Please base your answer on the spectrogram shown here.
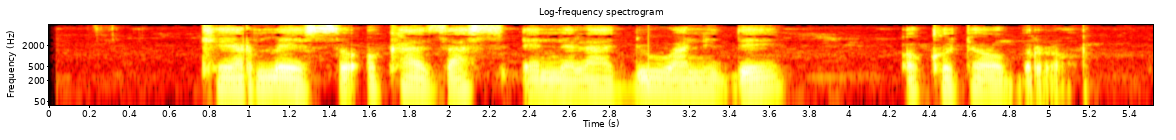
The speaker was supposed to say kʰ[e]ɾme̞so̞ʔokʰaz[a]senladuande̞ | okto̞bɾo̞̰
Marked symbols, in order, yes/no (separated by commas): yes, yes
